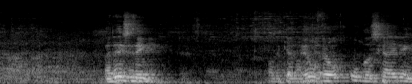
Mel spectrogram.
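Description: A man speaks loudly through a microphone in a hall.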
